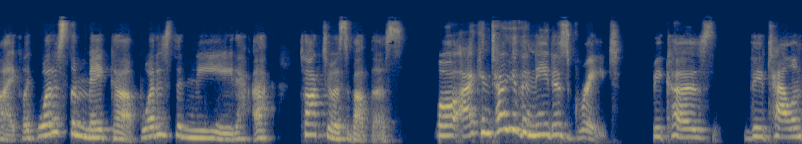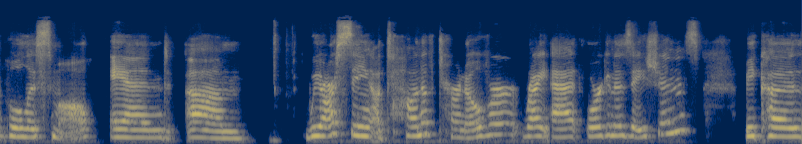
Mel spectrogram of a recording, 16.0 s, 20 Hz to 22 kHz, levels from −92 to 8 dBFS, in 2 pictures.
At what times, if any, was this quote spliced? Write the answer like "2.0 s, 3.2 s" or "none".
9.1 s, 13.5 s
